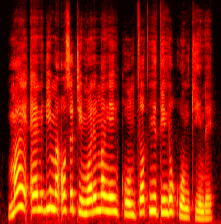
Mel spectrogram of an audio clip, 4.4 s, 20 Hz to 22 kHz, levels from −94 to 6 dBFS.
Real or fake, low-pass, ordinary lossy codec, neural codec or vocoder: fake; none; none; codec, 44.1 kHz, 3.4 kbps, Pupu-Codec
